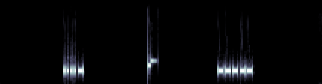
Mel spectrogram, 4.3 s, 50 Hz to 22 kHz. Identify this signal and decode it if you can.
Morse code, heard as a keyed tone, about 50 wpm, 700 Hz. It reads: 4 0
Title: Single Character (Letter:Number:Punctuation:Prosign) Alt 50wpm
